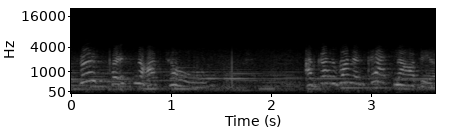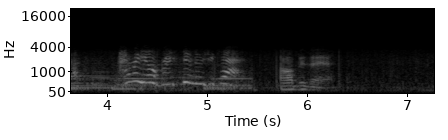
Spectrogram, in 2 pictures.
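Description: A young woman talks with animation into a telephone.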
